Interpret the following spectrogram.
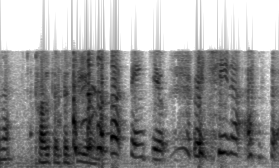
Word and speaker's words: Pontificatum: Pontificatum.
